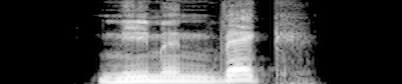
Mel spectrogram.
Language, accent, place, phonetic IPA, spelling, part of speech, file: German, Germany, Berlin, [ˌneːmən ˈvɛk], nehmen weg, verb, De-nehmen weg.ogg
- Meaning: inflection of wegnehmen: 1. first/third-person plural present 2. first/third-person plural subjunctive I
